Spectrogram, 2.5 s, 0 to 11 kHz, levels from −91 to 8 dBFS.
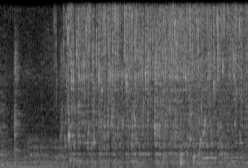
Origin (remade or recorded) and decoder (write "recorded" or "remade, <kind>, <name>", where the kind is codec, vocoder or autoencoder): recorded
